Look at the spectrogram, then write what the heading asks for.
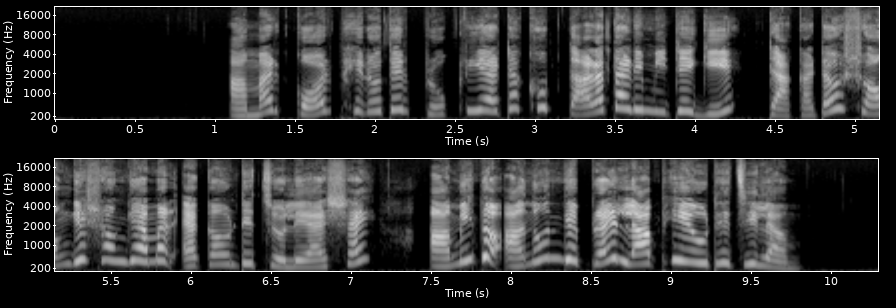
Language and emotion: Bengali, happy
